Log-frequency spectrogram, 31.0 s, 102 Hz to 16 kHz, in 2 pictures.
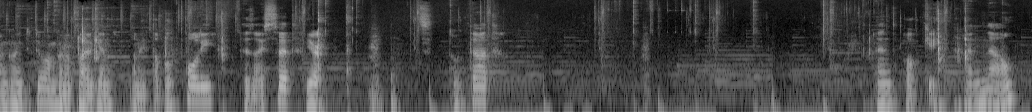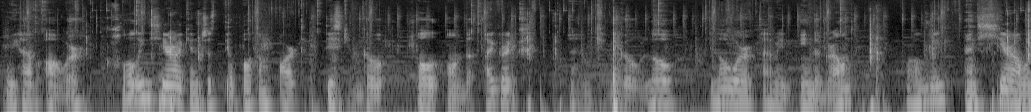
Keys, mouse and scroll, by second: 0.7 click, 1.2 alt+1, 2.6 middle click, 4.8 click, 5.2 right click, 5.3 click, 6.8 click, 10.4 click, 12.4 click, 13.1 alt+middle click, 14.3 F3, 15.0 alt+middle click, 16.0 click, 16.8 alt+middle click, 17.0 shift+click, 18.0 alt+middle click, 20.1 middle click, 22.5 middle click, 23.4 alt+right click, 25.2 middle click, 26.4 click, 28.5 F3, 28.8 alt+middle click, 30.7 alt+1.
